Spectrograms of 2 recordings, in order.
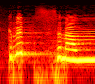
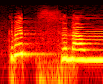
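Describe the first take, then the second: Both takes have the same delivery.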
